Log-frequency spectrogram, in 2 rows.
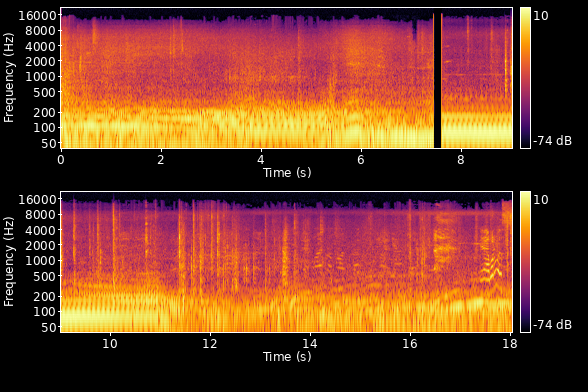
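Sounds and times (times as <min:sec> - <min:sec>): car engine idling: 0:00.0 - 0:05.2.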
